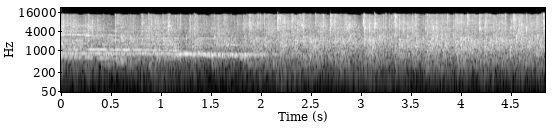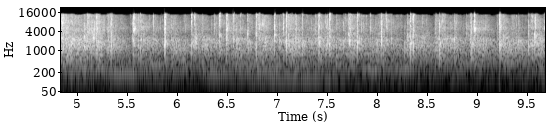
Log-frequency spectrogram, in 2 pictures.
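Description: A crowd claps along in a steady rhythm.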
